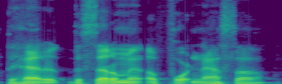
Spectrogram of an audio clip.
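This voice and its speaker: American guy goofing around telling history on a podcast, lowish voice, dry close mic. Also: fast, no room sound. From United States. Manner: joking, loose, laughs often. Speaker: podcast co-host and storyteller. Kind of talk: casual comedic history chat.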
